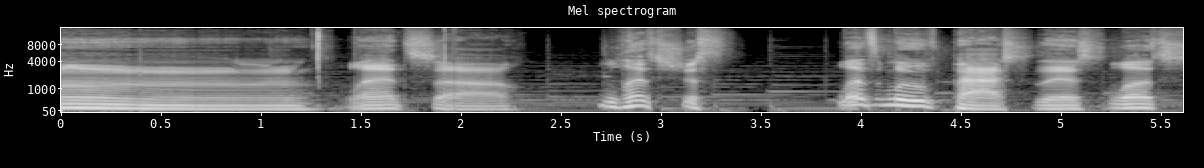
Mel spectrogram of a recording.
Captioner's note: groans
